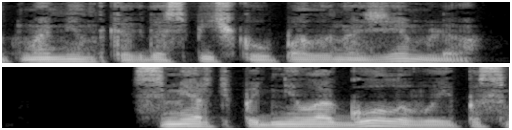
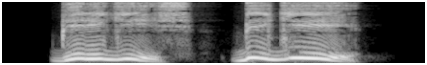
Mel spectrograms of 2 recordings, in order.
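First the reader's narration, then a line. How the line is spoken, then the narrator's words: Screamed. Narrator (Russian): Флора закричала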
